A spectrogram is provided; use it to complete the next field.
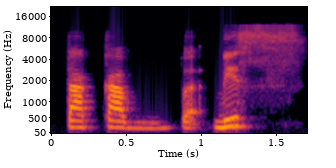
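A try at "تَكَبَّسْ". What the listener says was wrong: Nggak ada kasroh. Kalau awalnya tak nggak ada kasroh. Oke, takabbas.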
